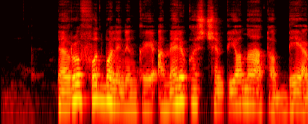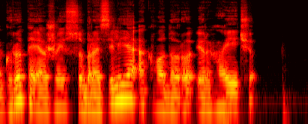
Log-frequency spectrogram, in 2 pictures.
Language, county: Lithuanian, Telšiai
